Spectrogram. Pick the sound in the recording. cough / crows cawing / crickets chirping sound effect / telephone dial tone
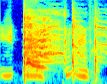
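cough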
